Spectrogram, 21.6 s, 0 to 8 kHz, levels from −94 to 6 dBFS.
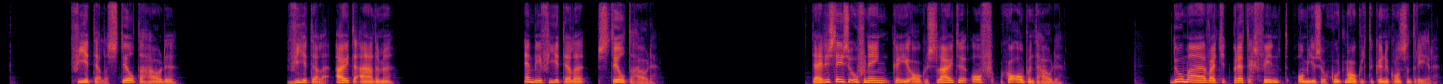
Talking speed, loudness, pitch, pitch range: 120 wpm, -19 LUFS, 135 Hz, 115-165 Hz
